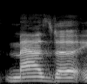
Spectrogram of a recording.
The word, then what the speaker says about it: Mazda: Born and raised in Canada, and the way that we pronounce car names in Canada is slightly different than in the U.S., right? So Mazda, as said in the U.S., is Mazda in Canada.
